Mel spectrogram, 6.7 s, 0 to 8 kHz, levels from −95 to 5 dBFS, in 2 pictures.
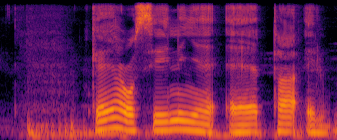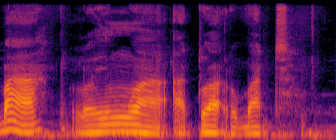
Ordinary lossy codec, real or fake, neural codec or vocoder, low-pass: none; real; none; 7.2 kHz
